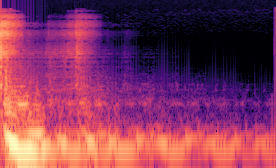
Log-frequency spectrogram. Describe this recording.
This long bassy Doucekick was created for future beats.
